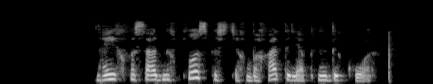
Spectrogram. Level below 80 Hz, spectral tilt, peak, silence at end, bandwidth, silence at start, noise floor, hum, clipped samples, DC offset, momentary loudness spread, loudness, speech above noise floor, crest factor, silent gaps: -58 dBFS; -5 dB/octave; -2 dBFS; 0.6 s; 8 kHz; 0.95 s; -88 dBFS; none; under 0.1%; under 0.1%; 10 LU; -19 LUFS; 70 dB; 18 dB; none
